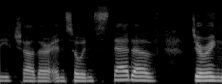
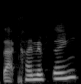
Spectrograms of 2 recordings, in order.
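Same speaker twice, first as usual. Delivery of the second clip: ordinary talk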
